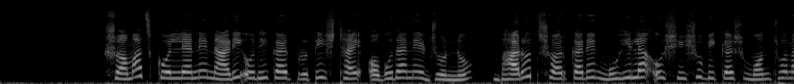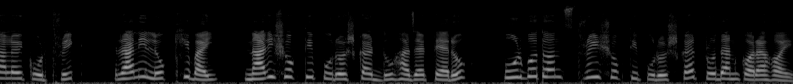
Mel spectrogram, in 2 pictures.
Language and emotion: Bengali, neutral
